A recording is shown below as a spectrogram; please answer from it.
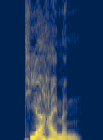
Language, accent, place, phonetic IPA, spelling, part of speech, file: German, Germany, Berlin, [ˈtiːɐ̯ˌhaɪ̯mən], Tierheimen, noun, De-Tierheimen.ogg
- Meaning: dative plural of Tierheim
